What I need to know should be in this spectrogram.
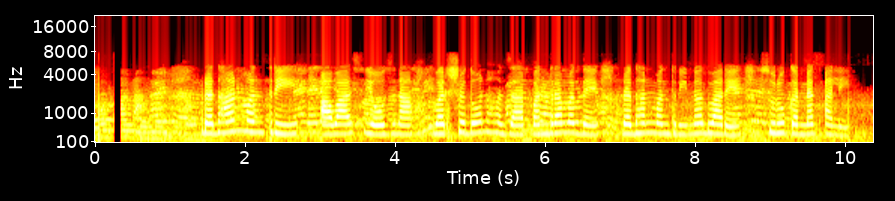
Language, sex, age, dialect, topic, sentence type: Marathi, female, 18-24, Northern Konkan, agriculture, statement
